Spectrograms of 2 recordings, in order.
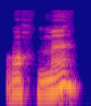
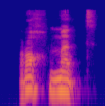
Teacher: Maka ada yang baca dengan ha ya ketika wakaf, rohmah, dan ada juga yang baca dengan tak sesuai dengan tulisannya, rohmat.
